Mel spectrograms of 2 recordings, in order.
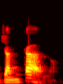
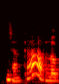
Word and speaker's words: Giancarlo: So if I write these sounds, I'm going to fuse the two vowels and pronounce them as ja, jo, ju. So I think there's a common Italian name, Giancarlo. Giancarlo, perfetto, Giancarlo.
